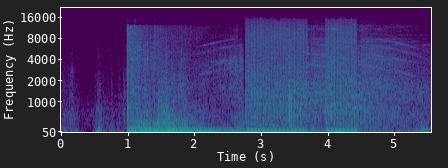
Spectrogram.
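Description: A large explosion booms and rumbles close by.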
